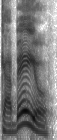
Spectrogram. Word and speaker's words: cabello: Also remember, the yo sound in English is often spelled LLO in Spanish. So in the word cabello, the ending yo sound is spelled with LLO.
